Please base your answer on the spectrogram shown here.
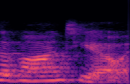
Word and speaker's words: Avantio: So what is Avantio?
